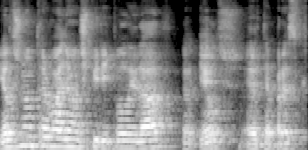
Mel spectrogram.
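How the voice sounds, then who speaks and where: Audible room echo surrounds a man as he talks. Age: 20s. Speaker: personal trainer and podcast co-host. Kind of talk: casual chat.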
